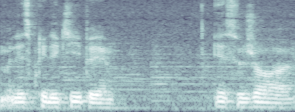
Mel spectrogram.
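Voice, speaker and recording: Music plays in the background as a man talks in a very deep, low pitch. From Paris region, France. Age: 20s. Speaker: professional basketball player. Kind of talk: interview monologue. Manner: halting, many fillers.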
